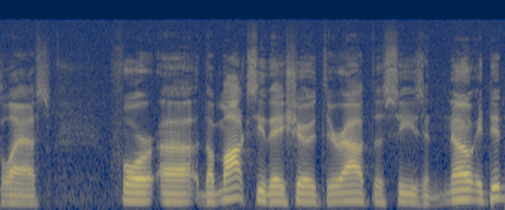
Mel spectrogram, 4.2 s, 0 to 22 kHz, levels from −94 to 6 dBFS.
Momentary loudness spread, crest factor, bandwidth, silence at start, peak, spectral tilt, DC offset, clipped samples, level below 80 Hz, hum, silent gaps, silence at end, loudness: 10 LU; 20 dB; 15.5 kHz; 0 s; -4 dBFS; -4.5 dB/octave; under 0.1%; under 0.1%; -66 dBFS; none; none; 0 s; -23 LUFS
